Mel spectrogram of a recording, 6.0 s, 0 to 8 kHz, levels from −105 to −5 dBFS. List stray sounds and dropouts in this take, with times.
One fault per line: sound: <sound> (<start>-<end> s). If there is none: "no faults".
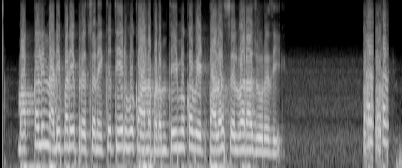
sound: laugh (5.5-5.8 s)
